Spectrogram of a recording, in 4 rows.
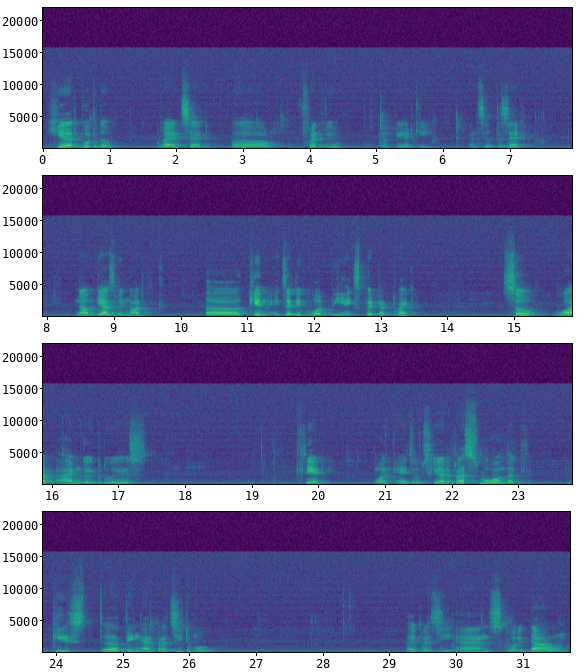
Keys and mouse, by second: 0.7 KP_1, 1.3 KP_3, 3.7 KP_1, 5.0 KP_Decimal, 6.3 shift+z, 8.1 shift+click, 20.4 ctrl+r, 22.5 o, 29.4 g.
